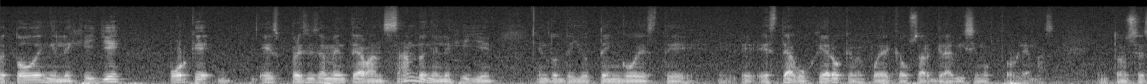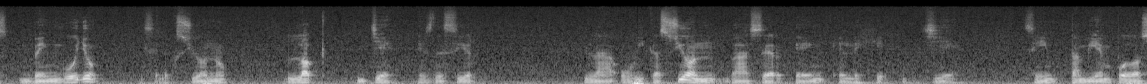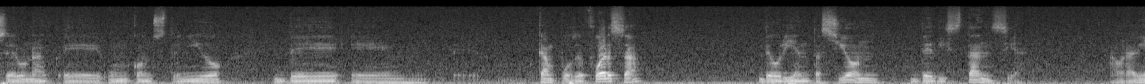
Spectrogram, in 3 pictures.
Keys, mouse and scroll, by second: 10.9-12.4 drag, 12.9 click, 16.2 click, 20.2 click.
